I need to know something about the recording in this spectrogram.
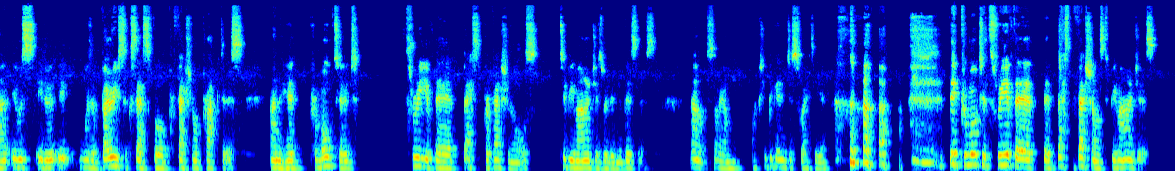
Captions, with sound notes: It was a very successful professional practise, and they had promoted three of their best professionals to be managers within the business. Now, it's sunny, I'm actually beginning to sweat here. (laughing) They promoted three of their best professionals to be managers.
